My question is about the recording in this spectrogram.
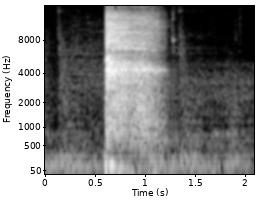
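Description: Explosion sound effect: one sudden loud blast about half a second in, dying away over about half a second, over quiet background music.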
